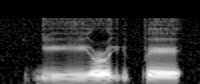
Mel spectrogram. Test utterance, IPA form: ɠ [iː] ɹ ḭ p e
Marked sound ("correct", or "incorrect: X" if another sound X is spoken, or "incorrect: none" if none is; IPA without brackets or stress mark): correct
